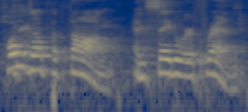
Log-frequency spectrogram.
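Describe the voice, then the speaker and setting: A man's voice: high-pitched, huge pitch swings, a little slow, a little hiss or hum. An older man doing a stand-up comedy set on a club stage, delivering dry one-liners with self-deprecating asides. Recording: roomy club with loud audience laughter.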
